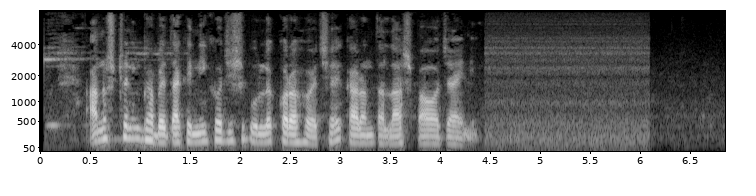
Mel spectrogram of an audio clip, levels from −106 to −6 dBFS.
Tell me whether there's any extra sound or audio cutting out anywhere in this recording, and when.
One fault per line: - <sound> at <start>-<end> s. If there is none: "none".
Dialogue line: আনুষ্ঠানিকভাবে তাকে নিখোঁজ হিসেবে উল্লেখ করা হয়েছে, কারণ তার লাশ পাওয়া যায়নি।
none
